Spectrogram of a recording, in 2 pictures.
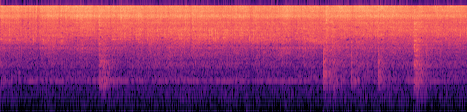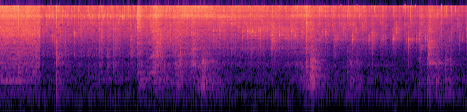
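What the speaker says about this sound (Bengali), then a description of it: "মাছ একটা সাইড ভাজা হয়ে গেলে" Fish sizzles and spits in a pan with a little oil, a steady crackling hiss close by, broken by sharp scrapes and clinks of stirring and turning that grow more frequent toward the end.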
